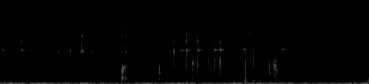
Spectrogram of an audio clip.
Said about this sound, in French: En tout cas, attendez, je prends une petite gorgée. Est-ce que vous l'entendez Un petit peu ASMR, hein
